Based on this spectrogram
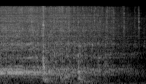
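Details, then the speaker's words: Handmade B9 robot arm rail system driven by a Sabertooth 32X2 motor controller with Kangaroo X2: whirring gear drive with sharp clicks at one point of travel as the cable wraps on top of itself and flops off the drum, causing a jerk. "the cable down the bottom it it flops off itself and it creates a little bit of a jerk"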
